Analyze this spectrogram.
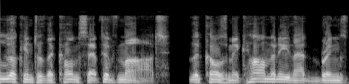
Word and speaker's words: Ma'at: Pronounced Ma'at, this single word encompasses a vast tapestry of ideals: truth, justice, balance, order, harmony, law, morality, and cosmic rightness.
